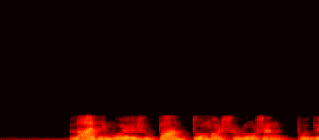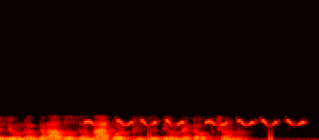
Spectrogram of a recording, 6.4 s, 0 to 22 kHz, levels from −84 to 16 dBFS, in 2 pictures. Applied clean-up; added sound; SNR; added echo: none; Chirp, tweet; 9 dB; reverberation time 0.2 s.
